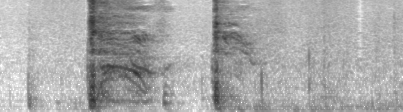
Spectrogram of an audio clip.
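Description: A woman coughing twice in quick succession, the second cough about half a second after the first.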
